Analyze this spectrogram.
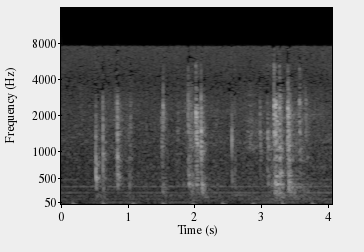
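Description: A locked-looking door is tried and opened, a quiet string of many clicks, rattles and scrapes from the handle and latch, bunched irregularly.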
